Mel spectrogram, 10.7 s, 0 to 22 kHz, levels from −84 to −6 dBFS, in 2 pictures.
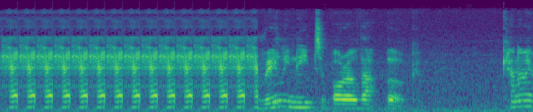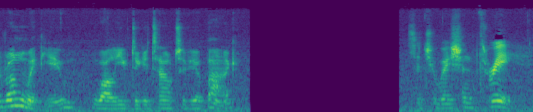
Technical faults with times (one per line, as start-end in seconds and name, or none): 0.00-2.58 broken-record loop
